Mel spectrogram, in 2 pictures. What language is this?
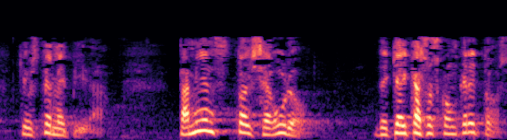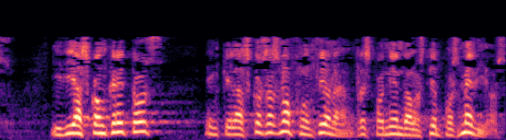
Spanish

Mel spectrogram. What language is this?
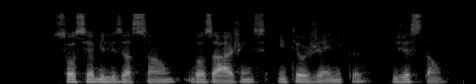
Portuguese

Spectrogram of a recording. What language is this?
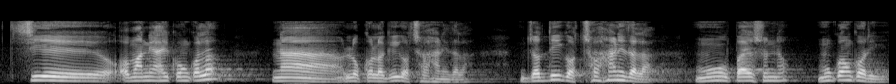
Odia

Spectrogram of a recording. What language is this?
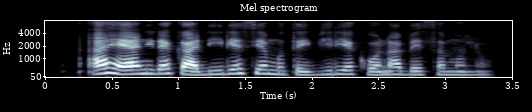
Kikuyu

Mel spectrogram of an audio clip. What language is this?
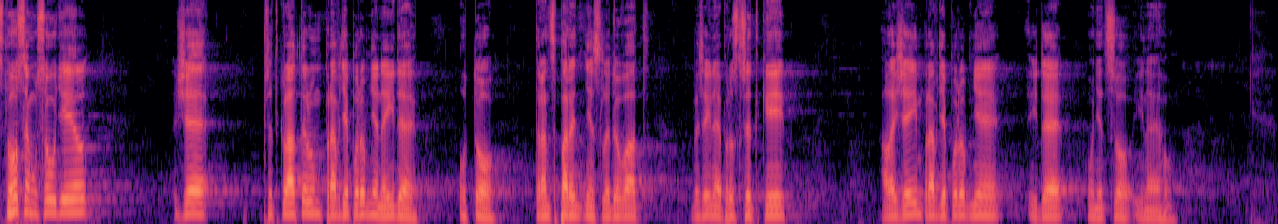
Czech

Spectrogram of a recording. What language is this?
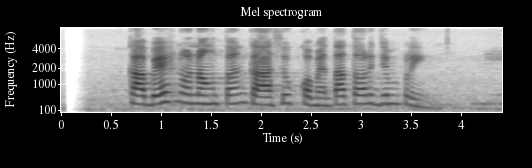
Sundanese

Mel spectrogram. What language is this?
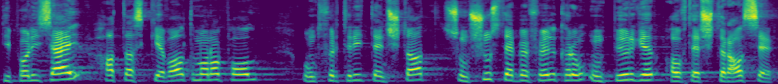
Swiss German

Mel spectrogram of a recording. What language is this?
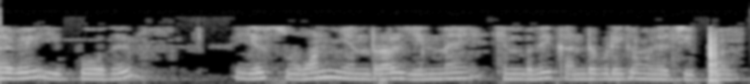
Tamil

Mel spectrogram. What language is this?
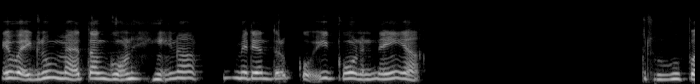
Punjabi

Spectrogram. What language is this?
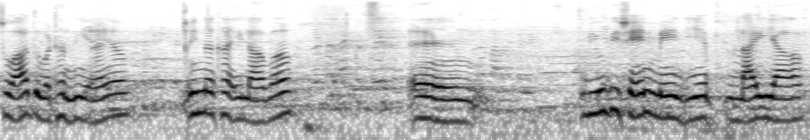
Sindhi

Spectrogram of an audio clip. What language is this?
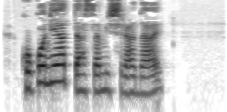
Japanese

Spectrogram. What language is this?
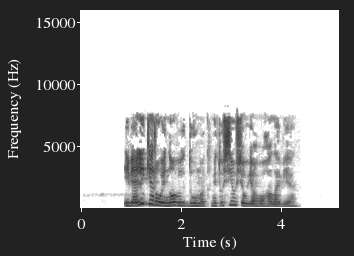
Belarusian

